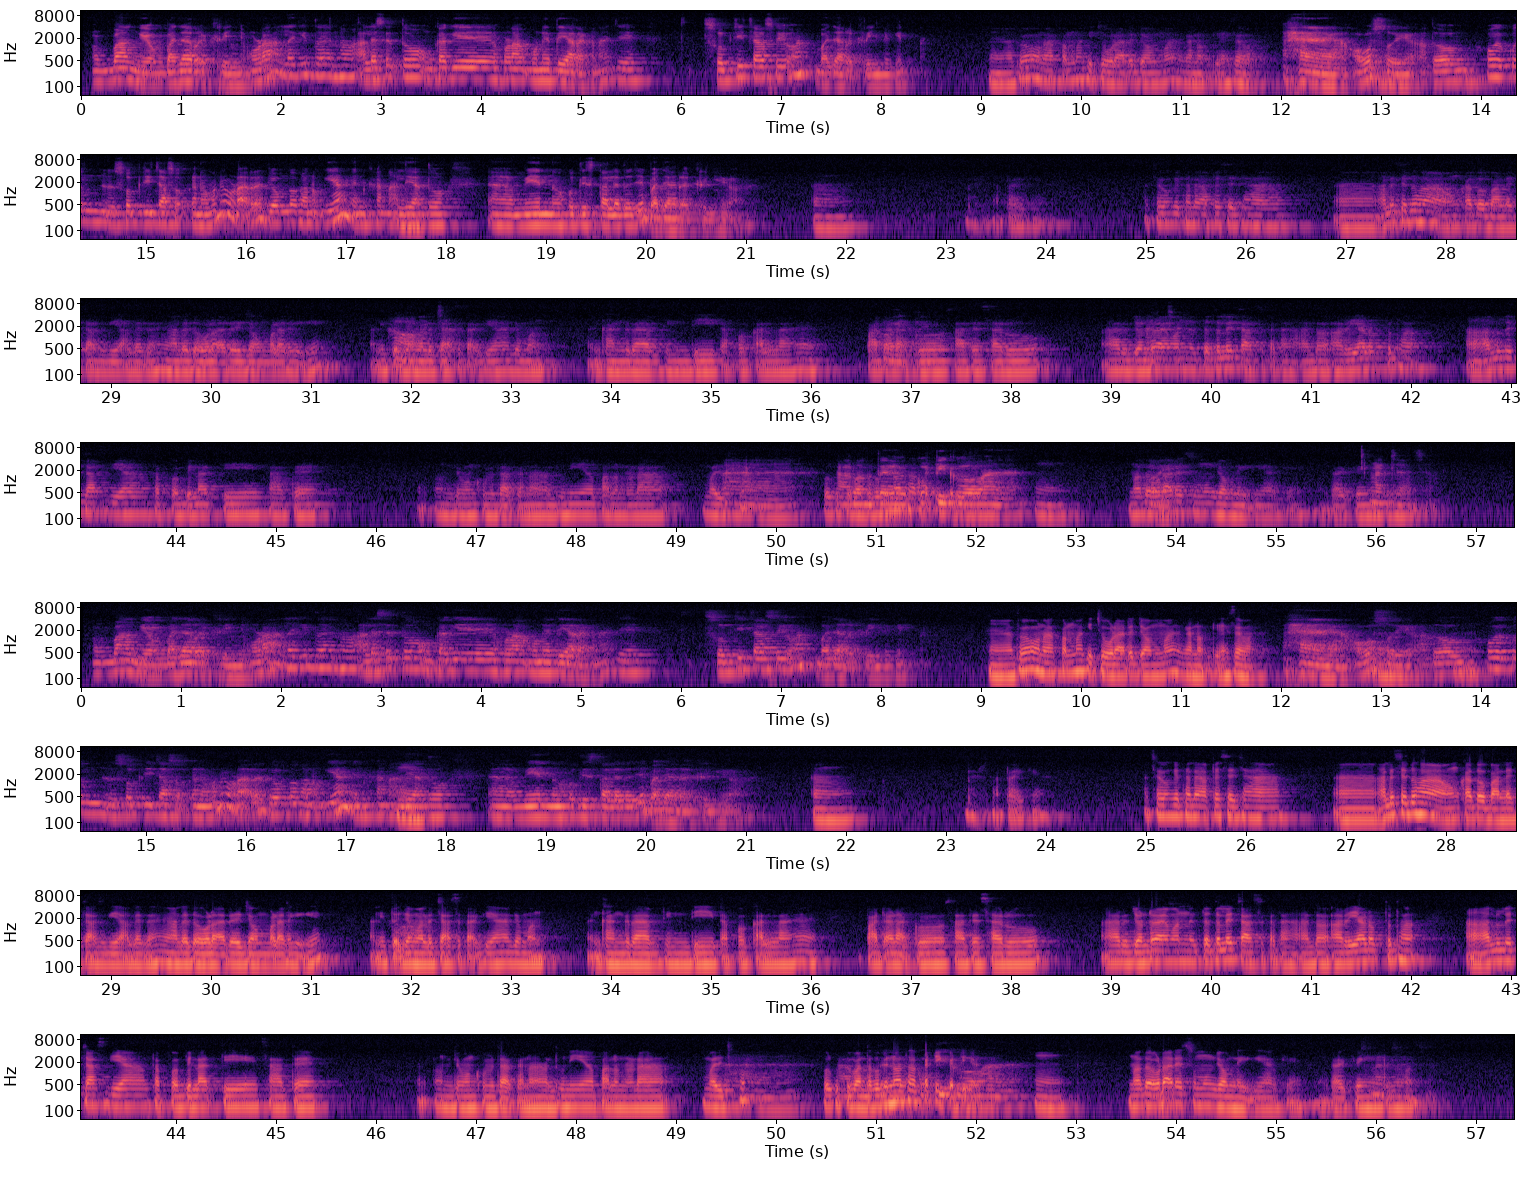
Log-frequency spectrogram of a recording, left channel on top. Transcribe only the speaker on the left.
ᱵᱟᱝ ᱜᱮ ᱵᱟᱡᱟᱨ ᱟᱹᱠᱷᱨᱤᱧ ᱚᱲᱟᱜ ᱞᱟᱹᱜᱤᱫ ᱫᱚ ᱮᱱᱦᱚᱸ ᱟᱞᱮ ᱥᱮᱫ ᱫᱚ ᱚᱱᱠᱟᱜᱮ ᱦᱚᱲᱟᱜ ᱢᱚᱱᱮ ᱛᱮᱭᱟᱨ ᱟᱠᱟᱱᱟ ᱡᱮ ᱥᱚᱵᱡᱤ ᱪᱟᱥ ᱦᱩᱭᱩᱜᱼᱟ ᱵᱟᱡᱟᱨ ᱟᱹᱠᱷᱨᱤᱧ ᱞᱟᱹᱜᱤᱫ᱾
ᱦᱮᱸ ᱚᱵᱚᱥᱥᱳᱭ
ᱟᱫᱚ,
ᱦᱳᱭ᱾ ᱠᱚ ᱥᱚᱵᱽᱡᱤ ᱪᱟᱥᱚᱜ ᱠᱟᱱᱟ ᱢᱟᱱᱮ ᱚᱲᱟᱜ ᱨᱮ ᱡᱚᱢ ᱫᱚ ᱜᱟᱱᱚᱜ ᱜᱮᱭᱟ ᱢᱮᱱᱠᱷᱟᱱ ᱟᱞᱮᱭᱟᱜ
ᱫᱚ᱾ ᱢᱮᱱ ᱦᱩᱫᱤᱥ ᱛᱟᱞᱮ ᱫᱚ ᱡᱮ ᱵᱟᱡᱟᱨ ᱨᱮ ᱟᱠᱷᱨᱤᱧ ᱦᱩᱭᱩᱜᱼᱟ᱾
ᱦᱚᱸ
ᱟᱪᱪᱷᱟ
ᱦᱳᱭ
ᱦᱳᱭ
ᱟᱪᱪᱷᱟ
ᱦᱮᱸ
ᱟᱨ
ᱚᱱᱛᱮ
ᱠᱚᱯᱤ
ᱠᱚ
ᱦᱮᱸ
ᱦᱳᱭ
ᱟᱪᱪᱷᱟ
ᱟᱪᱪᱷᱟ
